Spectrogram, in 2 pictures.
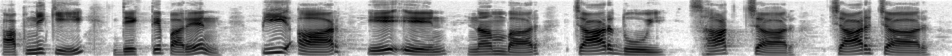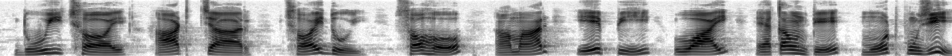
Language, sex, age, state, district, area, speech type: Bengali, male, 45-60, West Bengal, Purba Medinipur, rural, read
